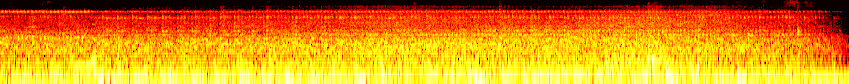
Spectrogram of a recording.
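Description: A parked ambulance's engine idling steadily, with irregular low thumps from the handheld microphone being carried.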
